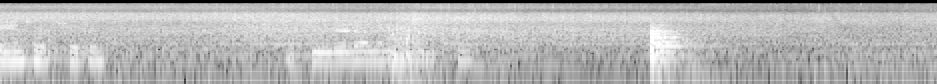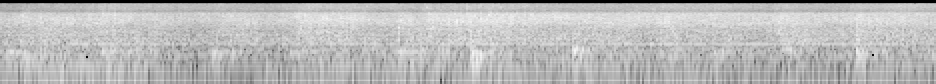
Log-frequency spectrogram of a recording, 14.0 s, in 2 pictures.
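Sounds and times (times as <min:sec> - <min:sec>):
vegetables sizzling in hot oil: 0:00.0 - 0:14.0
sharp ringing metal clank: 0:04.9 - 0:05.6
spatula stirring in metal pan: 0:07.0 - 0:14.0.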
